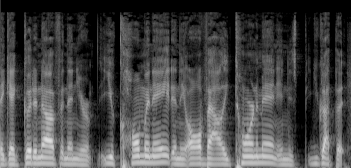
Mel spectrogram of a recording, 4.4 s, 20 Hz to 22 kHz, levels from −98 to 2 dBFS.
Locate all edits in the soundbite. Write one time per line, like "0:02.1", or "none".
none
